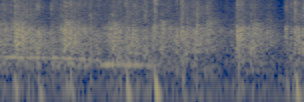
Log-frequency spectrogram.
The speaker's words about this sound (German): Hey, wie wär's, wenn wir uns als Church nochmal gegenseitig nochmal einen riesen Applaus geben?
